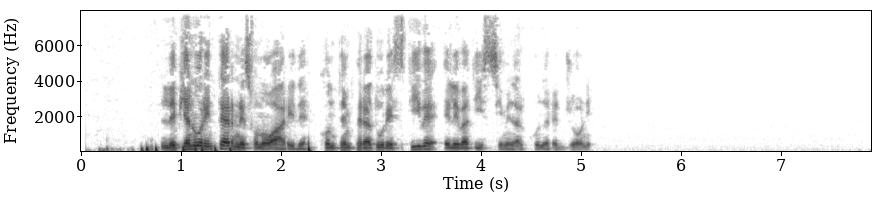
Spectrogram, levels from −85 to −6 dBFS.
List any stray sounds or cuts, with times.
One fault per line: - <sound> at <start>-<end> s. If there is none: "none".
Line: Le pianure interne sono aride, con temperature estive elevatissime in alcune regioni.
none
